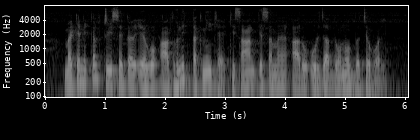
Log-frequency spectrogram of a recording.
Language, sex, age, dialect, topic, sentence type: Magahi, male, 36-40, Southern, agriculture, statement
